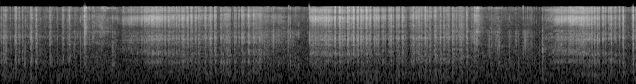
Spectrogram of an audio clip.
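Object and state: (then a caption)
Pressed baking soda block being scraped. A metal knife scrapes and carves a solid pressed baking soda block held in a purple-gloved hand, sending crumbling flakes falling. The sound is a dry, bright, gritty scraping in repeated strokes, with faint crackles between them and almost no low end.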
